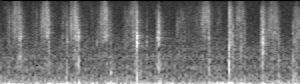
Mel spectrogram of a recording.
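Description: Playing cards, a tarot-style deck, are shuffled and handled close by, a continuous flurry of crisp riffling and sliding bursts, with no talking.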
